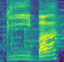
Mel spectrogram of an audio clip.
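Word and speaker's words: ビーバー: Biba is how you say it in Japanese.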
